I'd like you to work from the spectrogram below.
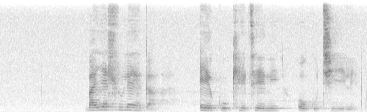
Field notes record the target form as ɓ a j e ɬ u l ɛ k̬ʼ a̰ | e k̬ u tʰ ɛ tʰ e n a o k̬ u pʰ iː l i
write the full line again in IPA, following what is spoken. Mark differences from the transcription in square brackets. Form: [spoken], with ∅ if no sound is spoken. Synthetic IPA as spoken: ɓ a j e ɬ u l ɛ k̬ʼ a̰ | e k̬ u [kʰ] ɛ tʰ e n [i] o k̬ u [tʰ] iː l [ɛ]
